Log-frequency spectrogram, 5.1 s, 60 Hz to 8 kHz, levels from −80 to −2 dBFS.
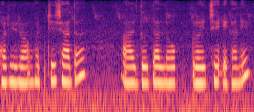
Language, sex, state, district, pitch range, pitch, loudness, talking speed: Bengali, female, West Bengal, Cooch Behar, 215-230 Hz, 220 Hz, -14 LUFS, 105 wpm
